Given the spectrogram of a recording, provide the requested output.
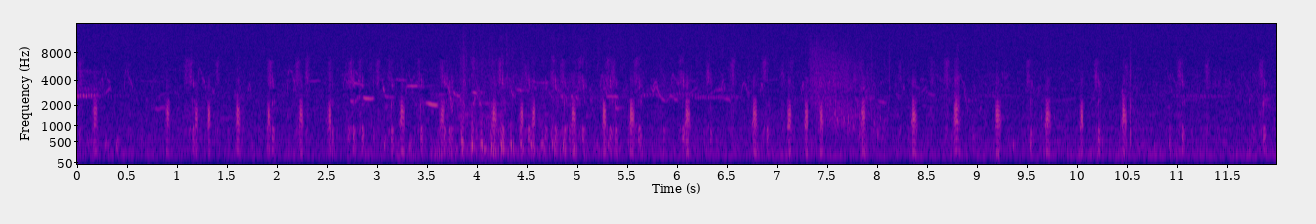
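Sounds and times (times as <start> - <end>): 
northern shoveler clucking calls: 0.9 - 11.9.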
